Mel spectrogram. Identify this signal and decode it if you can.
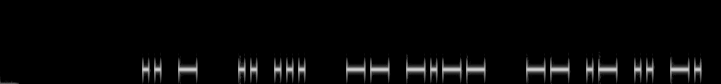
Morse code, heard as a keyed tone, about 21 wpm, 700 Hz. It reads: IT IS MY MAIN
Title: Sentences from Top 1000 Words - Review Part 2 - 20wpm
